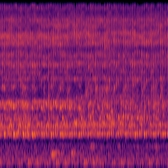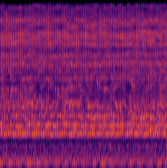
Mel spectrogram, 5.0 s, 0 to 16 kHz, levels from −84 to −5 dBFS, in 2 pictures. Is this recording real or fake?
fake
